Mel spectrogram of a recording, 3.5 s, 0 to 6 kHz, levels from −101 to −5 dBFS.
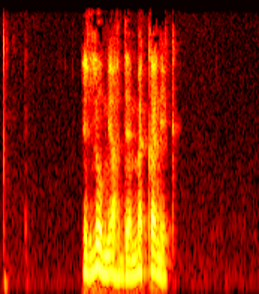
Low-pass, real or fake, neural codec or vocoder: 5.4 kHz; real; none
